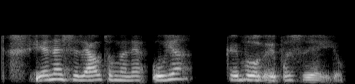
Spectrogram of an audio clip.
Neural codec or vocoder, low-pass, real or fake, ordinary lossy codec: codec, 16 kHz in and 24 kHz out, 0.9 kbps, LongCat-Audio-Codec, fine tuned four codebook decoder; 7.2 kHz; fake; AAC, 16 kbps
